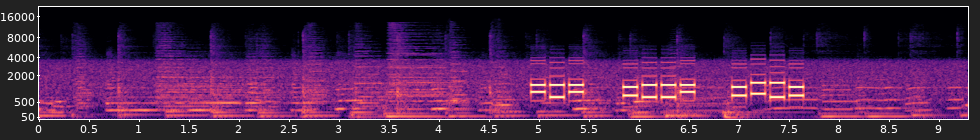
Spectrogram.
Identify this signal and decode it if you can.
DTMF, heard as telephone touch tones, dialled by machine, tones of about 140 ms, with hum. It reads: 020 4220 4934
